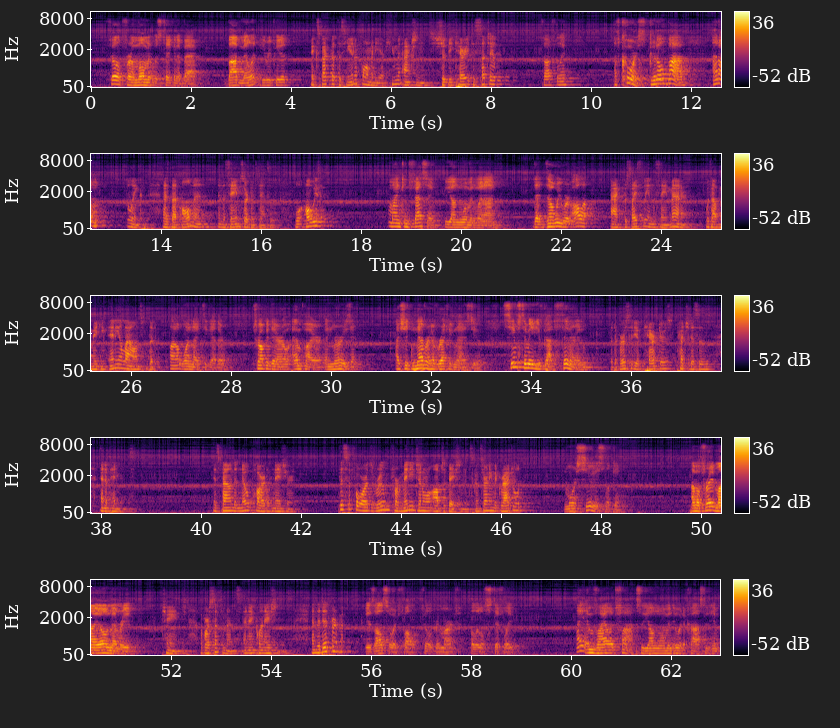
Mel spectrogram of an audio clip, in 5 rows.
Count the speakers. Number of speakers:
2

